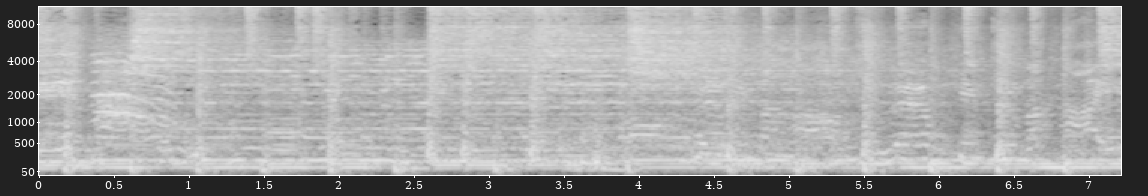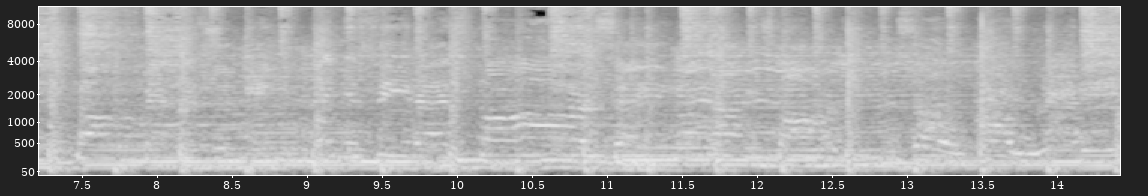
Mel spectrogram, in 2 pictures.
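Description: A live band playing with a male singer singing into a handheld microphone over bass, guitar and drums, amplified through a club PA.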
